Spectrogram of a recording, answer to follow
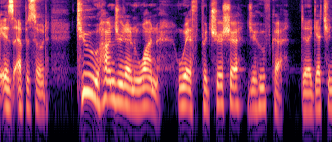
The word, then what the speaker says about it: Rzechowka: again so today is episode 201 with patricia johofka did i get your name yeah yours is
